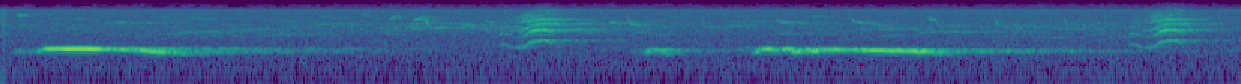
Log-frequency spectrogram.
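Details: Tawny owl pair at night: the male's long, slightly wavering hoots, each answered a second or so later by the female's sharp, rising squeak, heard twice against a quiet background.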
